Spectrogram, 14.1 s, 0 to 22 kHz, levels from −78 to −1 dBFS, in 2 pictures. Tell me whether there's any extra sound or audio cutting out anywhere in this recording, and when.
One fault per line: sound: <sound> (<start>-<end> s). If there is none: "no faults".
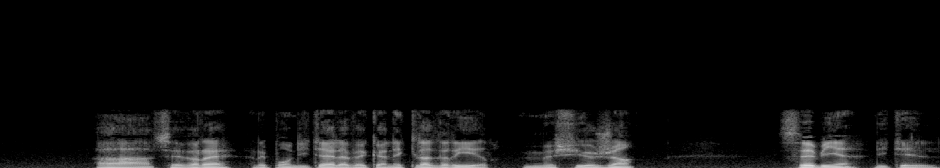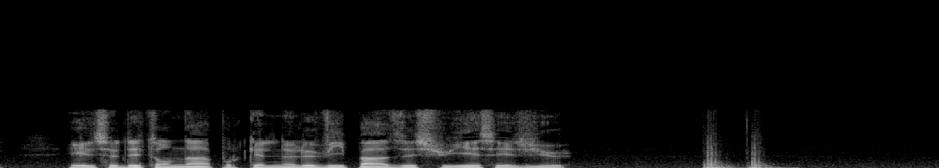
sound: thud (12.3-13.1 s)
